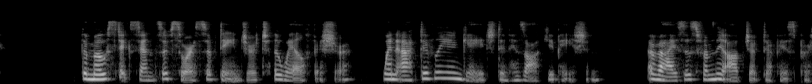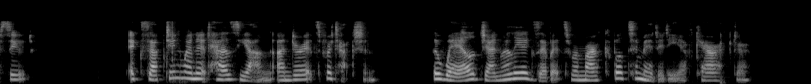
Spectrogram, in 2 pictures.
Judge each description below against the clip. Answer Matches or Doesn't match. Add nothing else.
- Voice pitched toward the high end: Matches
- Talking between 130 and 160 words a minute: Matches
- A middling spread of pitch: Matches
